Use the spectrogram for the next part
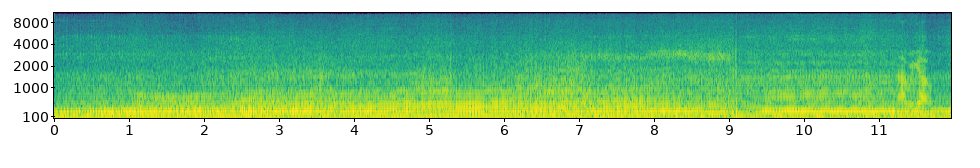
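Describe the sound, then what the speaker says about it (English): A car engine in New York City traffic drones loudly and close, its pitch rising and falling through repeated revs and gear changes, with other vehicles blending into the steady roar. "I was wondering why there's so much traffic."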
